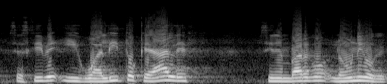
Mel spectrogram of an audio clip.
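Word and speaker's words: אָלֶף: la palabra mil es la palabra elef elef se escribe igualito que alef sin embargo lo único que cambia es la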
